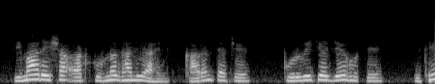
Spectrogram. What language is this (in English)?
Marathi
